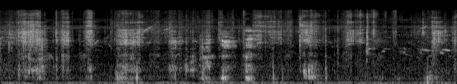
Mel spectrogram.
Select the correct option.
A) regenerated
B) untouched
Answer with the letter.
B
